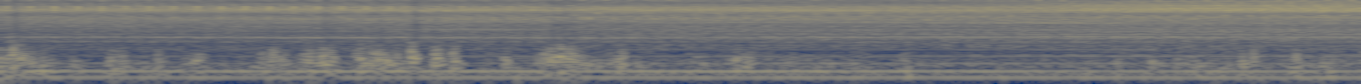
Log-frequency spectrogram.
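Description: A car engine idling steadily, with irregular sounds over it in the first three seconds or so.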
